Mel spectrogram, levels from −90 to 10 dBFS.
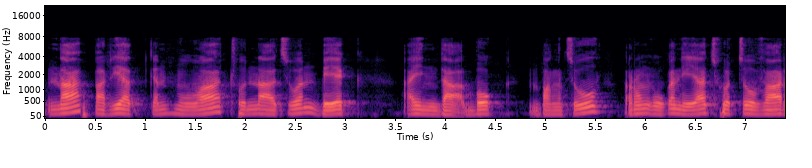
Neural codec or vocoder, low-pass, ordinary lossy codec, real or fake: codec, 16 kHz, 4 kbps, FreqCodec, larger model; none; none; fake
